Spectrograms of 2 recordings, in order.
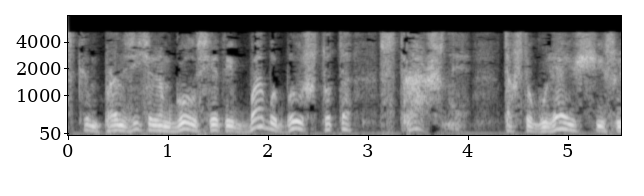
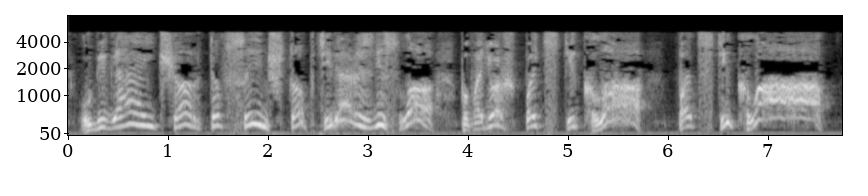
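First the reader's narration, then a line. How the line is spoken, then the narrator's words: Shout, old woman. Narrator (Russian): старуха закричала ему вслед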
